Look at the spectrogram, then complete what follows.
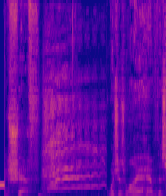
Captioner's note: laughing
